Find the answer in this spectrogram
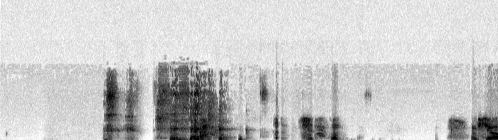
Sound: all chuckle

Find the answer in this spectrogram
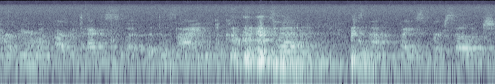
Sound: coughing drowns out speaker

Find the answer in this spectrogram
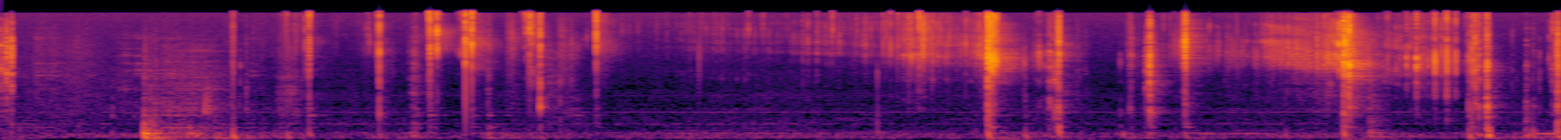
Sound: sounds of a camera taking a picture; sounds of peeling a sticker off a watermelon

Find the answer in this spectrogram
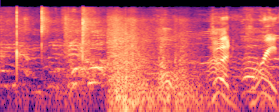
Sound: arena bangs

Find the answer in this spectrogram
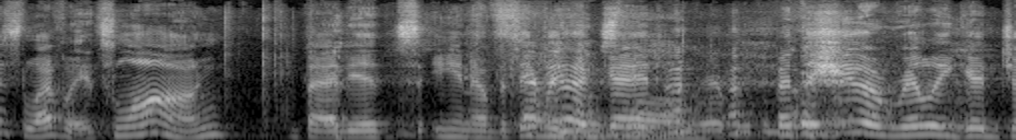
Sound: laughing drowns out speaker

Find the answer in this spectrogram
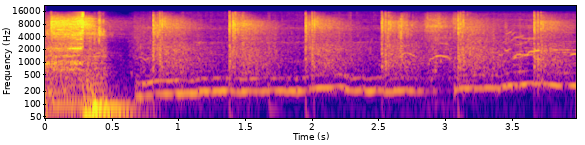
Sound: humming

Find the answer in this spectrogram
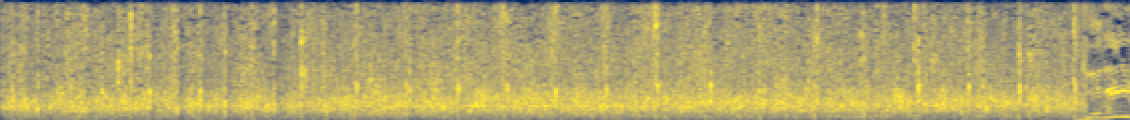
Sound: applause

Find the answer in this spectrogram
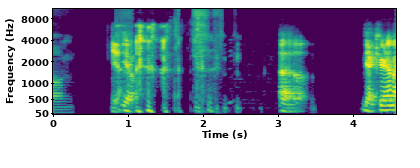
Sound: laughter

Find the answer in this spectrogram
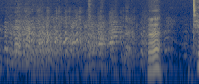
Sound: audience laughter

